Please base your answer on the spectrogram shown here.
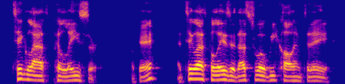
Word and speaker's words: Tiglath-Pileser: But for some reason, and even in the Book of Kings, for instance, this name is pronounced Tiglath-Pileser, not Tilgath-Pilneser.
